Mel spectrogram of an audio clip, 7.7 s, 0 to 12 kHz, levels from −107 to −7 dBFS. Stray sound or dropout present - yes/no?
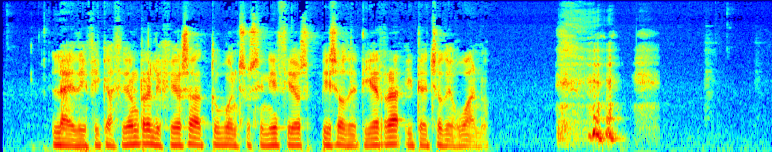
yes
